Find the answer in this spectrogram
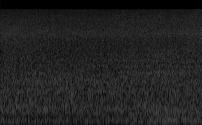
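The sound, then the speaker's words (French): Sea waves breaking forcefully on the shore make a loud, steady, unbroken roar of rushing water that holds at the same level throughout. “Oh là, regarde, là elle se donne à fond la mer là. hein. Le bruit qu'elle fait là, elle est en pleine. euh, comment dirais-je, en pleine force quoi.”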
